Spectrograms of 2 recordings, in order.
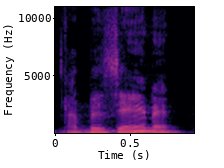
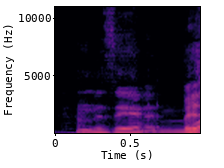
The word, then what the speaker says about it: Mizanin: Mike the Miz Mizarian. – Mizanin. – Mizanin.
